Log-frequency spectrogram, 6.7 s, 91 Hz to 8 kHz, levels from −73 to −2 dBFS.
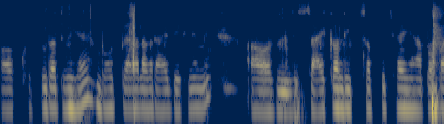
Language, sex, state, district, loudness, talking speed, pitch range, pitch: Hindi, female, Bihar, Purnia, -34 LUFS, 190 wpm, 155-165 Hz, 160 Hz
